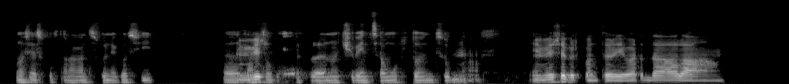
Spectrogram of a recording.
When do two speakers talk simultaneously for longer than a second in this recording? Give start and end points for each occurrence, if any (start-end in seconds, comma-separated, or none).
none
